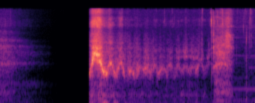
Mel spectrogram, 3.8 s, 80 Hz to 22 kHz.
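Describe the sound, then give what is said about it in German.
An alarm clock goes off at 6 a.m. after a short silence: a sudden loud, warbling tone that wavers up and down in pitch for about two seconds, then a brief second burst before fading. “Oh, Wecker. Es ist 6 Uhr.”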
